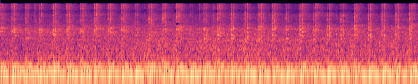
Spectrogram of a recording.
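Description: Allis-Chalmers tractor diesel engine running steadily just after starting, with an even, rapid clatter. The owner suspects the engine lacks good compression.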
